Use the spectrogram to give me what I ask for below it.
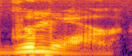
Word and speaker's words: grimoire: see grimoire yeah yeah yeah that's what it is grimoire that grimoire yeah that's right thank you I was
